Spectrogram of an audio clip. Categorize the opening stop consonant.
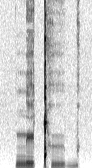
click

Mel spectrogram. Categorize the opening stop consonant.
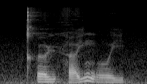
aspirated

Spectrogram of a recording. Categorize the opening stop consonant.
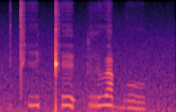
aspirated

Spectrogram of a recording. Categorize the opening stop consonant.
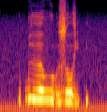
implosive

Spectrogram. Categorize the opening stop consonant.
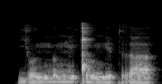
click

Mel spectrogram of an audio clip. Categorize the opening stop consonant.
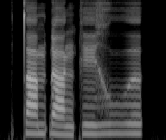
plain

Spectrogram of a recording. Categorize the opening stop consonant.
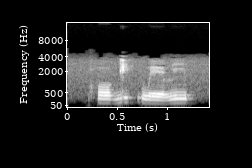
aspirated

